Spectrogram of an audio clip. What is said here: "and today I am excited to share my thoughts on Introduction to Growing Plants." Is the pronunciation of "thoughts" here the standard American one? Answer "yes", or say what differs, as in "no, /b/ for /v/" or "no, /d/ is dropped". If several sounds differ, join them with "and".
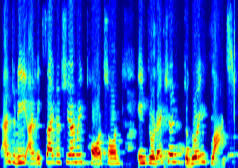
no, /t/ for /θ/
